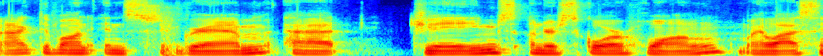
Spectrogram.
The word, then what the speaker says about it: Hwang: Yeah, the best place for me, I'm active on Instagram at james hang. My last name is spelled hw.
